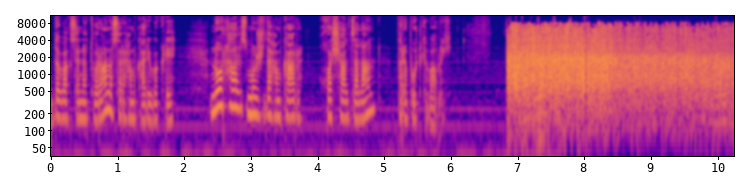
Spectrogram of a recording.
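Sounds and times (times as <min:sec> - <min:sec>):
speech: 0:00.0 - 0:06.1
crowd clapping at a large gathering in Farah: 0:06.8 - 0:10.2.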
